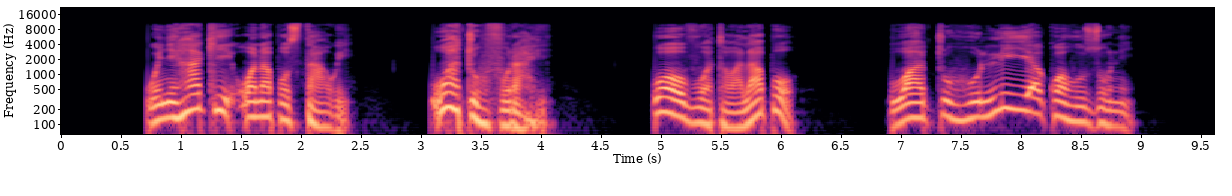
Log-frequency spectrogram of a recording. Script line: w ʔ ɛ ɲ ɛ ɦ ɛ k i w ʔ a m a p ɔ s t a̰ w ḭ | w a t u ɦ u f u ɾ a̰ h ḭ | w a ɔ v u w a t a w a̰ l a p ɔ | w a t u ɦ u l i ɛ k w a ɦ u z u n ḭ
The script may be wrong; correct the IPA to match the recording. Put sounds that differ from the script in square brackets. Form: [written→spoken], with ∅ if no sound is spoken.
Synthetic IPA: w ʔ ɛ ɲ ɛ ɦ [ɛ→a] k i w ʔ a [m→n] a p ɔ s t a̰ w ḭ | w a t u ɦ u f u ɾ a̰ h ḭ | w a ɔ v u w a t a w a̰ l a p ɔ | w a t u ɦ u l i [ɛ→a] k w a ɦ u z u n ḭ

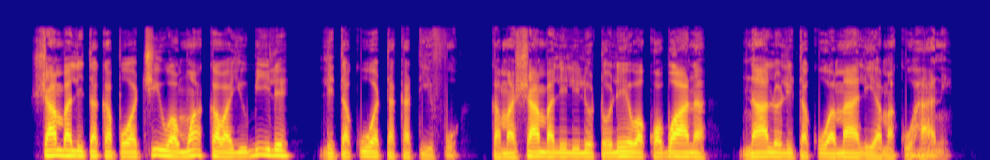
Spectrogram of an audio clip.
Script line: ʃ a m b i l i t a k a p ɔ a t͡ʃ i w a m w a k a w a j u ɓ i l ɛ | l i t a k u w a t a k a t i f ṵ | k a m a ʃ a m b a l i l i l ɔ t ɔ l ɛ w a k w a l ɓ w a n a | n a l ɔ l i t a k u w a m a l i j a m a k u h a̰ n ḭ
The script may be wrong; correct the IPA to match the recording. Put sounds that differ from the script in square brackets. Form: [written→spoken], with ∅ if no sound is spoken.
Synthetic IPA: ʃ a m b [i→a] l i t a k a p ɔ a t͡ʃ i w a m w a k a w a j u ɓ i l ɛ | l i t a k u w a t a k a t i f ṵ | k a m a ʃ a m b a l i l i l ɔ t ɔ l ɛ w a k w a [l→∅] ɓ w a n a | n a l ɔ l i t a k u w a m a l i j a m a k u h a̰ n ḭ

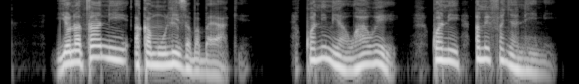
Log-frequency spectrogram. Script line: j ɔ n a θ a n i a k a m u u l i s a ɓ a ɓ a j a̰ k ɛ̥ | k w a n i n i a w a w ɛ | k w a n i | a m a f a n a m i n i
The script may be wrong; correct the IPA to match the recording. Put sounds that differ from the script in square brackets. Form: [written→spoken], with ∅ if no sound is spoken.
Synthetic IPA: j ɔ n a θ a n i a k a m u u l i [s→z] a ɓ a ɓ a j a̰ k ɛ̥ | k w a n i n i a w a w ɛ | k w a n i | a m [a→ɛ] f a [n→ɲ] a [m→n] i n i

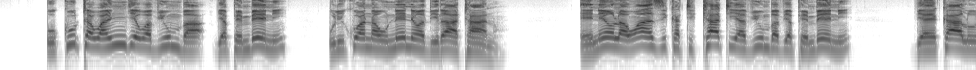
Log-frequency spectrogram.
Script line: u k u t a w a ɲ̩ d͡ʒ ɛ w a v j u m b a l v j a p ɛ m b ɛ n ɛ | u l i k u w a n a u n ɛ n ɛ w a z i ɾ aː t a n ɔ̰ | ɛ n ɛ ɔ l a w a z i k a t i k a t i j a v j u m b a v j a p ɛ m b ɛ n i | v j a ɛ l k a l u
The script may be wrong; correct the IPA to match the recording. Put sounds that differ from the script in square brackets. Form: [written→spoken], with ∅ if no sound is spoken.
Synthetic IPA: u k u t a w a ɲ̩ d͡ʒ ɛ w a v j u m b a [l→∅] v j a p ɛ m b ɛ n [ɛ→i] | u l i k u w a n a u n ɛ n ɛ w a [z→ð] i ɾ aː t a n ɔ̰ | ɛ n ɛ ɔ l a w a z i k a t i k a t i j a v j u m b a v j a p ɛ m b ɛ n i | v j a ɛ [l→∅] k a l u

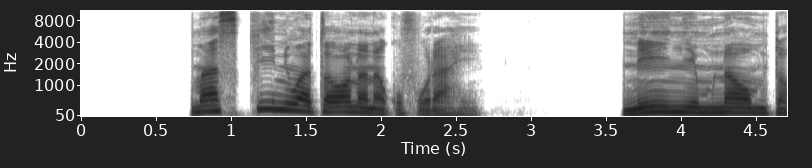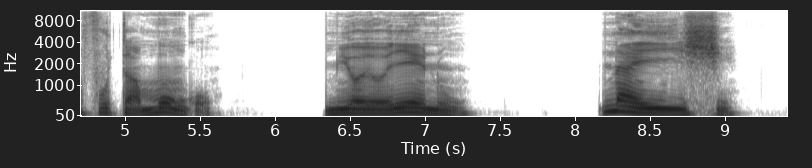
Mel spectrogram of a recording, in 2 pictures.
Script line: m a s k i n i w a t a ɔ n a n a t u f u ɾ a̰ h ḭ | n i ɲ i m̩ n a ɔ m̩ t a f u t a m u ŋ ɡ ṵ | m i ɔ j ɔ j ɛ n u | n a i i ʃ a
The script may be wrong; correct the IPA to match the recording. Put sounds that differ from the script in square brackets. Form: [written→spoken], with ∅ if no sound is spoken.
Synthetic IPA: m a s k i n i w a t a ɔ n a n a [t→k] u f u ɾ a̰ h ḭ | n i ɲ i m̩ n a ɔ m̩ t a f u t a m u ŋ ɡ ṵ | m i ɔ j ɔ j ɛ n u | n a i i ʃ [a→i]

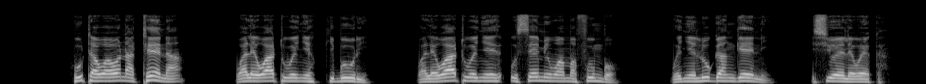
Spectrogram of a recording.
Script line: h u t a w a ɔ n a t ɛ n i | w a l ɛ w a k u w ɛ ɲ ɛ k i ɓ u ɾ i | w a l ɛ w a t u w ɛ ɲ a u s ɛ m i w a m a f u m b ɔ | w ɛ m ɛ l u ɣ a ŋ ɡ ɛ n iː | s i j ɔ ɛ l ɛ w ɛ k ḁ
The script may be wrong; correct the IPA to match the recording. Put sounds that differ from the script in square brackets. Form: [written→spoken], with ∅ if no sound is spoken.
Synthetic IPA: h u t a w a ɔ n a t ɛ n [i→a] | w a l ɛ w a [k→t] u w ɛ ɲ ɛ k i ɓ u ɾ i | w a l ɛ w a t u w ɛ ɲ [a→ɛ] u s ɛ m i w a m a f u m b ɔ | w ɛ [m→ɲ] ɛ l u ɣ a ŋ ɡ ɛ n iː | s i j ɔ ɛ l ɛ w ɛ k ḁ

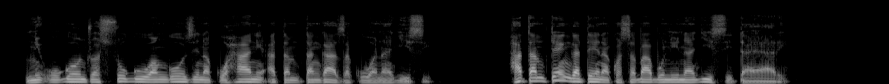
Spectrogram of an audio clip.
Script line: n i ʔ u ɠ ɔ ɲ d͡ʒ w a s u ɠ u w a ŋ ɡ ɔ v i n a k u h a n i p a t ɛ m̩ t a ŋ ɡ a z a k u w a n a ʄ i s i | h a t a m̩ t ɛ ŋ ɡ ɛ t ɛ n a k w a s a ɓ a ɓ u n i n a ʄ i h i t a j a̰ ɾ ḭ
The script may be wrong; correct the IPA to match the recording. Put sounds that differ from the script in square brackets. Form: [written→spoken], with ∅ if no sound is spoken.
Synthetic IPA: n i ʔ u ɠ ɔ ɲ d͡ʒ w a s u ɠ u w a ŋ ɡ ɔ [v→z] i n a k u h a n i [p→ʔ] a t [ɛ→a] m̩ t a ŋ ɡ a z a k u w a n a ʄ i s i | h a t a m̩ t ɛ ŋ ɡ [ɛ→a] t ɛ n a k w a s a ɓ a ɓ u n i n a ʄ i [h→s] i t a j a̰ ɾ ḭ

